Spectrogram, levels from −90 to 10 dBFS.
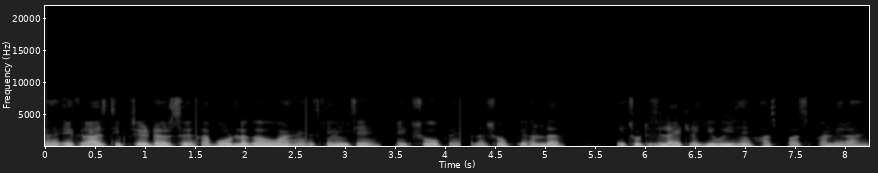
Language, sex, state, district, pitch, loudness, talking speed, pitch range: Hindi, male, Chhattisgarh, Raigarh, 115 Hz, -29 LUFS, 205 wpm, 110-120 Hz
